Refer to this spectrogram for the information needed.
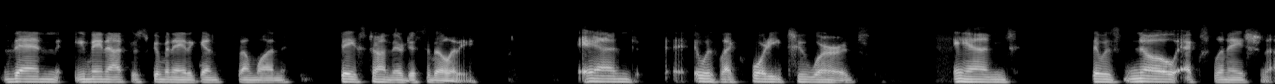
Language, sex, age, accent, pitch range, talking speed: English, female, 50-69, American, 105-125 Hz, 105 wpm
